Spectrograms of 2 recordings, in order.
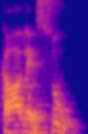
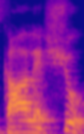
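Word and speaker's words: kāleṣu: Again, it's not kalesu, it's kaleshu, because under the S there is a dot.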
